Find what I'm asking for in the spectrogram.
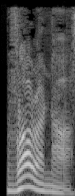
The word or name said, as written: Voronoff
